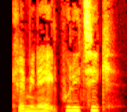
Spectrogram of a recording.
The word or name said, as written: kriminalpolitik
